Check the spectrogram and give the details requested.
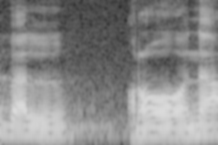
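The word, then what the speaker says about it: بل ران: Lam ketemu ra harusnya idgham mutaqaribain. Wa qul rabbi dibacanya wa qur rabbi zidni ilma. Tapi khusus untuk di sini harus saktah. Biar apa? Biar kalimat ron terbaca ron jelas.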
